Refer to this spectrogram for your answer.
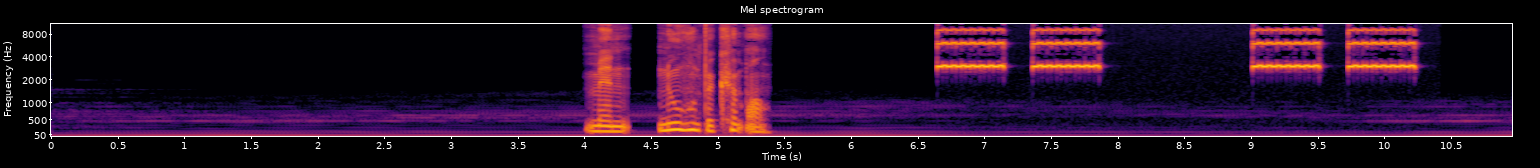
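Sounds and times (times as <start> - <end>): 
low steady hum: 0.0 - 10.9
speech: 4.0 - 5.4
telephone ringing with electronic trills: 6.7 - 7.9, 9.0 - 10.2.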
